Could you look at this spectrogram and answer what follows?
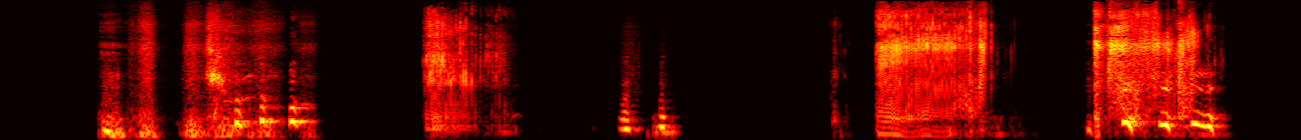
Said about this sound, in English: That sounds filthy. But just imagine how good my farts would sound.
